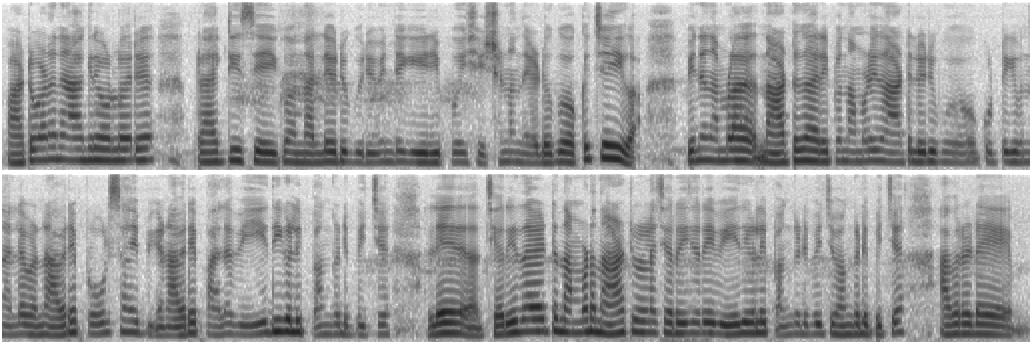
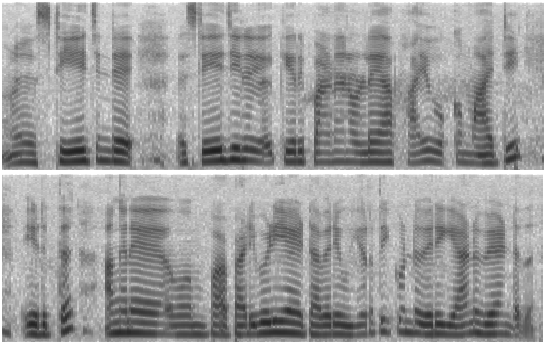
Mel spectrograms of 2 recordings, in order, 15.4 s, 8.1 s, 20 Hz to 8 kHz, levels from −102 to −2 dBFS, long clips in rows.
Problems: none marked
